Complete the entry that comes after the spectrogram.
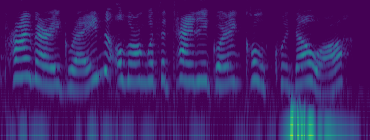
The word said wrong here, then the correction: quinoa: You mean quinoa. – Yeah. – Quinoa. So, in English, it's spelled Q-U-I-N-O-A, but it's actually pronounced quinoa.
